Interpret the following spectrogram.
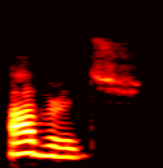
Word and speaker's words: average: Here, the first word, average. Average. You feel that there is no E in the word because we cut it fast.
